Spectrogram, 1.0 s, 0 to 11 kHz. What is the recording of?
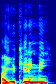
Speech > Solo speech
Annoyed - Are you kidding me
annoyed, dialogue, FR-AV2, grumpy, Human, Male, Man, Mid-20s, Neumann, NPC, oneshot, singletake, Single-take, talk, Tascam, U67, upset, Video-game, Vocal, voice, Voice-acting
